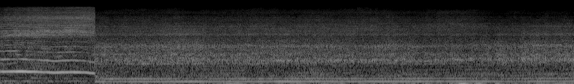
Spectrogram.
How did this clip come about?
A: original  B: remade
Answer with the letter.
B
